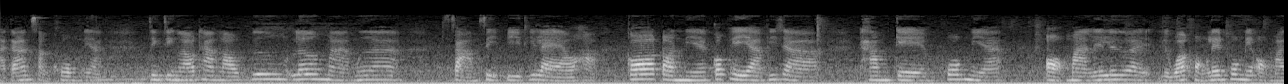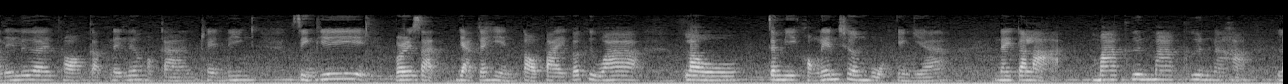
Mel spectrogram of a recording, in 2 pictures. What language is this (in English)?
Thai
